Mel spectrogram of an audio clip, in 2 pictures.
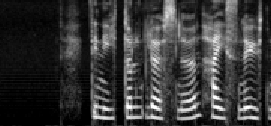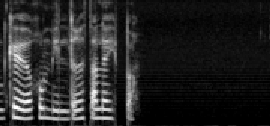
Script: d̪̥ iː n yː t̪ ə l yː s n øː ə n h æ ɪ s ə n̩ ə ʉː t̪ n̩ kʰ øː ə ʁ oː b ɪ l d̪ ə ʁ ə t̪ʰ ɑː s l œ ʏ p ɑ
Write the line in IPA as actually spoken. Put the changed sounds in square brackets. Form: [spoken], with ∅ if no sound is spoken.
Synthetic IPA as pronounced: d̪̥ iː n yː t̪ ə l [øː] s n øː ə n h æ ɪ s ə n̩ ə ʉː t̪ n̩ kʰ øː ə ʁ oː [m] ɪ l d̪ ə ʁ ə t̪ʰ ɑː [∅] l œ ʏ p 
